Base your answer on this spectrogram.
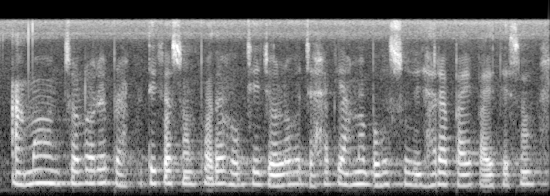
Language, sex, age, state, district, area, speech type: Odia, female, 30-45, Odisha, Boudh, rural, spontaneous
